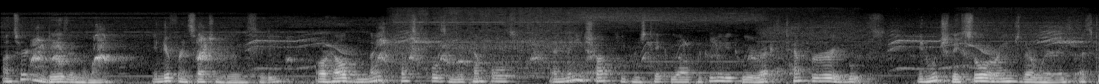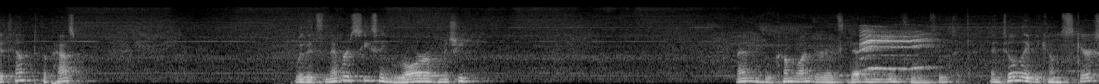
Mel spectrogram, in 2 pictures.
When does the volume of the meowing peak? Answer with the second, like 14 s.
20 s.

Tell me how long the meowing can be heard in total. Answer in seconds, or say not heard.
5 s.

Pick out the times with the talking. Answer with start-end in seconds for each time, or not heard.
0.0-11.8, 13.9-15.7, 18.4-21.9.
